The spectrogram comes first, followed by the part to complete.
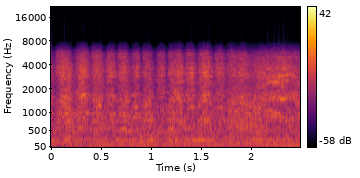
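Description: Steel broad knife scraping over a plasterboard patch and dried joint compound in quick, rapid strokes, knocking off loose or rough spots before the top coat goes on.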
